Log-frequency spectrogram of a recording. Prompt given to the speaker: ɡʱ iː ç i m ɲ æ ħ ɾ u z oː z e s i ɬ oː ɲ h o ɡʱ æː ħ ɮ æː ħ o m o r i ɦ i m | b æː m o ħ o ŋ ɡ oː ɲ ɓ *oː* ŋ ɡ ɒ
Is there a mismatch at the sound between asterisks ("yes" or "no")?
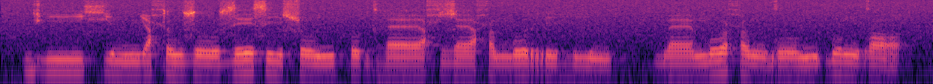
yes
